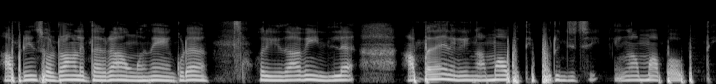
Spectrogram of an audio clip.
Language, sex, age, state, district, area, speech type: Tamil, female, 18-30, Tamil Nadu, Nagapattinam, urban, spontaneous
